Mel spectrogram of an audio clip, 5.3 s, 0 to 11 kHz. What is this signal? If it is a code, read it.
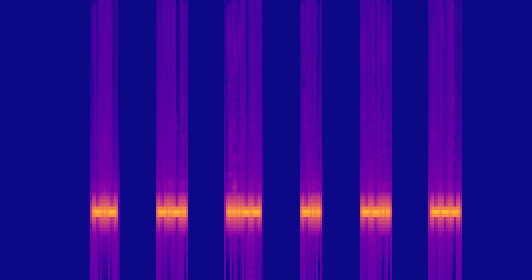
Morse code, heard as a keyed tone, about 48 wpm, spaced as for 17 wpm, 700 Hz. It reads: KC3DZO
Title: USA Call Signs - 6 Characters - 6x Character Spacing - 50wpm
